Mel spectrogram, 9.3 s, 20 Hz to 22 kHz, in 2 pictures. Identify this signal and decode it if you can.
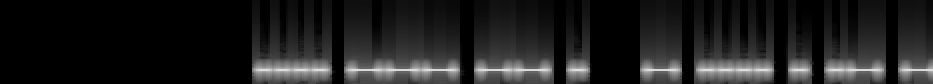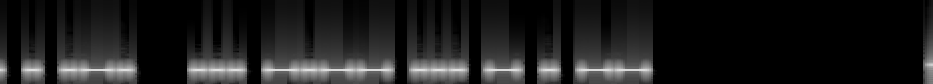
Morse code, heard as a keyed tone, about 26 wpm, 700 Hz. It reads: HOME THEATER SYSTEM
